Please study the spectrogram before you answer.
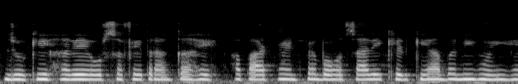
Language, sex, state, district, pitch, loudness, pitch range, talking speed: Hindi, female, Punjab, Fazilka, 230 Hz, -14 LUFS, 225-235 Hz, 185 wpm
